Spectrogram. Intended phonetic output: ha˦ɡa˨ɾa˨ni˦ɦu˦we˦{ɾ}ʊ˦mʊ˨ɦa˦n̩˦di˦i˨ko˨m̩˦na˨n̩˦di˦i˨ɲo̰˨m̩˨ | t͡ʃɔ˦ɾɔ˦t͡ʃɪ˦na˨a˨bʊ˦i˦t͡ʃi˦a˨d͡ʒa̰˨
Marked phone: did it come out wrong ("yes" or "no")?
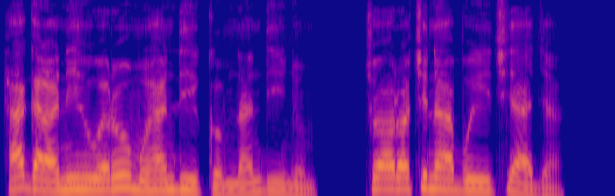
no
